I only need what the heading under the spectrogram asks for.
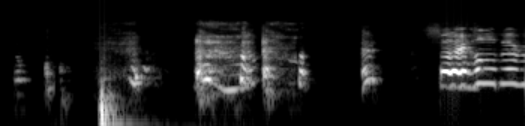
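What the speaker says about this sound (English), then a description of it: "let me just take a like a coughing break" A person coughs several times in short, harsh bursts, close and fairly loud, with brief gaps between them and some throat noise.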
